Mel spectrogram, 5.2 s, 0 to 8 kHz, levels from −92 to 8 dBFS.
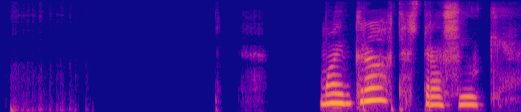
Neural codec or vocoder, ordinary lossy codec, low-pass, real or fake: none; none; none; real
